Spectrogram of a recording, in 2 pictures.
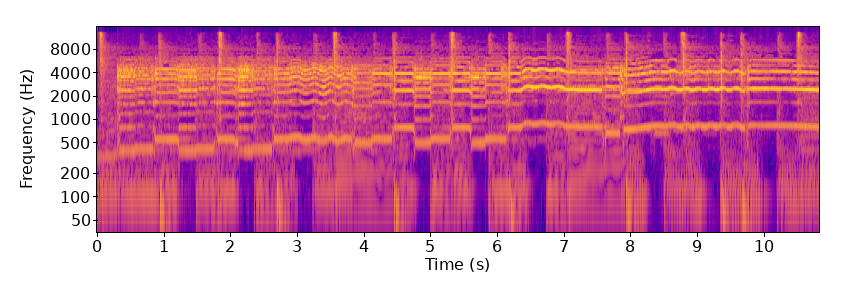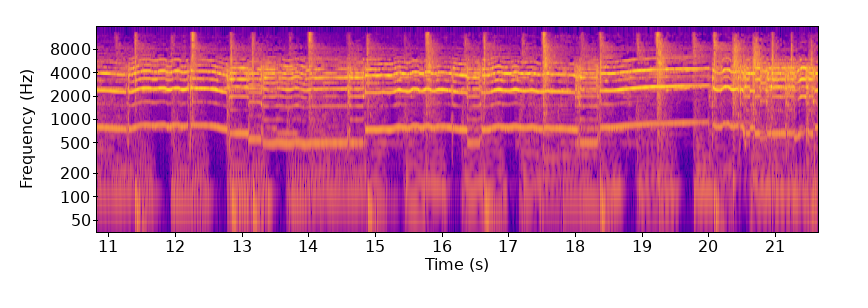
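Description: Instrumental stretch of a rock song: an electric guitar lead plays long, held notes with vibrato and slow bends over bass and a steady drum beat.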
